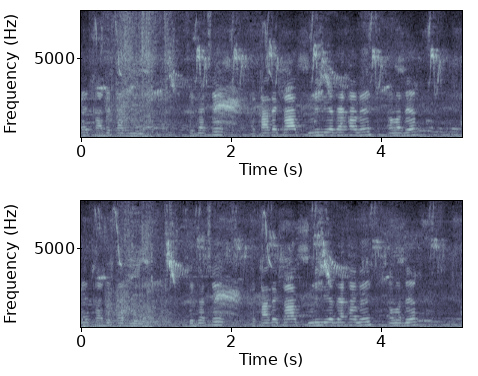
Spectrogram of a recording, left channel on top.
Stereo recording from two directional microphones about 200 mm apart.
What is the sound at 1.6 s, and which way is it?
Speech, 5° right (ahead or behind).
